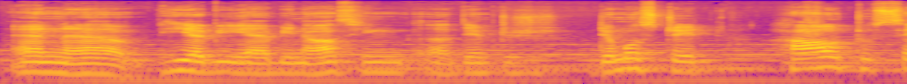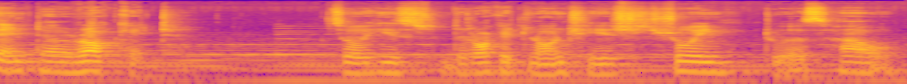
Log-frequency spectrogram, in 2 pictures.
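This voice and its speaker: A middle-aged man from Sri Lanka, recalling his war memories in a hesitant documentary interview with many pauses and restarts. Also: on the high side, fairly even intonation. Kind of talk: documentary interview, personal recollection. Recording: echoey room with faint music.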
